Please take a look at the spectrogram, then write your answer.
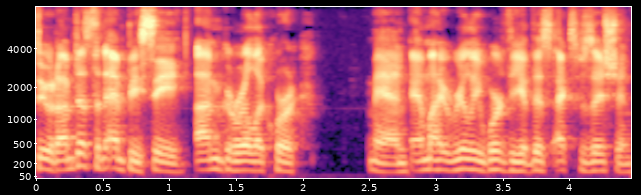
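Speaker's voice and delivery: usual speaking voice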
